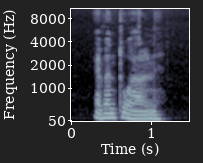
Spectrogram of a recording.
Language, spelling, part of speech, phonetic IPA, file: Polish, ewentualny, adjective, [ˌɛvɛ̃ntuˈʷalnɨ], LL-Q809 (pol)-ewentualny.wav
